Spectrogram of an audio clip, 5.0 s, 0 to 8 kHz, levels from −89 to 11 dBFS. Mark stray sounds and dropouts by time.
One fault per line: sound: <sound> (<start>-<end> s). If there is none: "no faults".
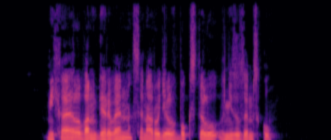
no faults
